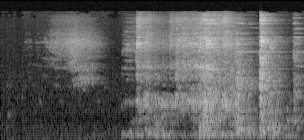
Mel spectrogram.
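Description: Kitchen handling sounds at a bowl of flour: a faint brief hiss, then about a second of louder scraping and clinking of a utensil against the bowl.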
